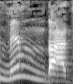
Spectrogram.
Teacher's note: انا كده قلبت النون الى ميم بس على فكره الميم دي مخفاه مخفاه فبقول شايفين حصل ايه في الميم الثانيه ما بقتش ظاهره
